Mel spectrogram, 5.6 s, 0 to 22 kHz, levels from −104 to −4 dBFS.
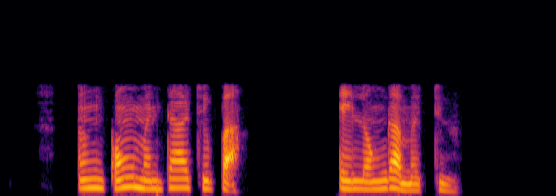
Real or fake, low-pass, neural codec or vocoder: real; 3.6 kHz; none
